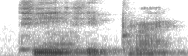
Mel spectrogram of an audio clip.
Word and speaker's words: D': D 프라임이라고 읽습니다. 그대로 D 프라임.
